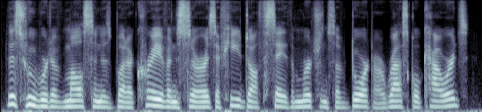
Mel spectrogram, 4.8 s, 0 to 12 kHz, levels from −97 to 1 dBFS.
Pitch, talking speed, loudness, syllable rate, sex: 170 Hz, 250 wpm, -16 LUFS, 5.9 syllables/s, female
